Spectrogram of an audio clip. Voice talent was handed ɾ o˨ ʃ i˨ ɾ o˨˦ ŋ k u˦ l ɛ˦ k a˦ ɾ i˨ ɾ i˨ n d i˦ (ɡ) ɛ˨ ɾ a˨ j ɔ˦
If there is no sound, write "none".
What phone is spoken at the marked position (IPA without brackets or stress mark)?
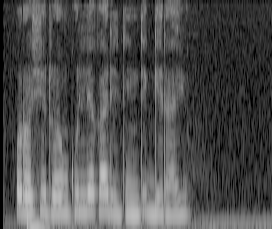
ɡ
